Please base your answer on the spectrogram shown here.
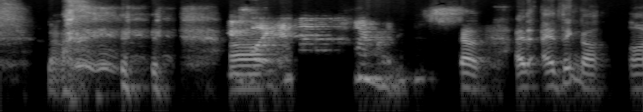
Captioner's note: laugh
